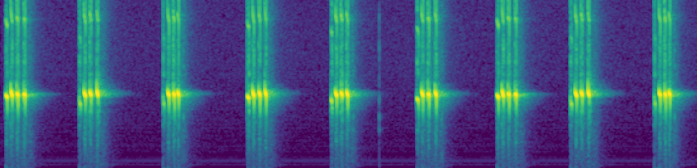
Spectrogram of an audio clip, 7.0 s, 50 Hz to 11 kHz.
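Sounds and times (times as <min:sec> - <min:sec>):
cricket chirping: 0:00.0 - 0:06.9.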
